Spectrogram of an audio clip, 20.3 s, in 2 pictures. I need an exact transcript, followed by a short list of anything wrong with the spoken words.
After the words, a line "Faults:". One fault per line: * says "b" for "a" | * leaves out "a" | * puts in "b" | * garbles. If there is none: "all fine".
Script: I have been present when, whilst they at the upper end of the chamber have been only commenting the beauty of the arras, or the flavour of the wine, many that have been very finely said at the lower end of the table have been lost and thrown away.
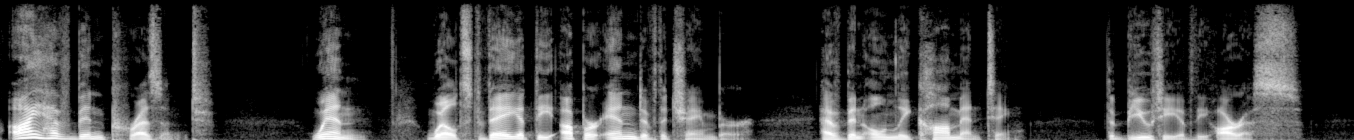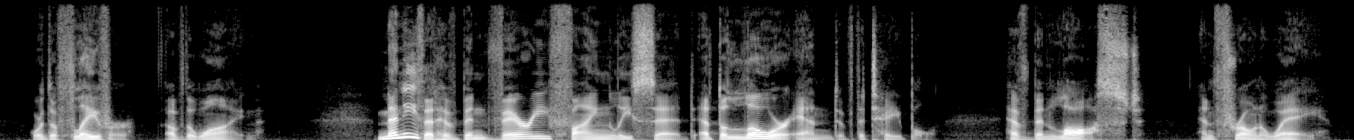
I have been present when, whilst they at the upper end of the chamber have been only commenting the beauty of the arras, or the flavour of the wine, many that have been very finely said at the lower end of the table have been lost and thrown away.
Faults:
all fine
